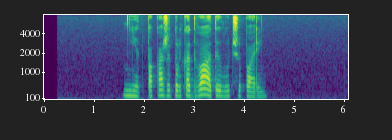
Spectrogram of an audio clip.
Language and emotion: Russian, neutral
